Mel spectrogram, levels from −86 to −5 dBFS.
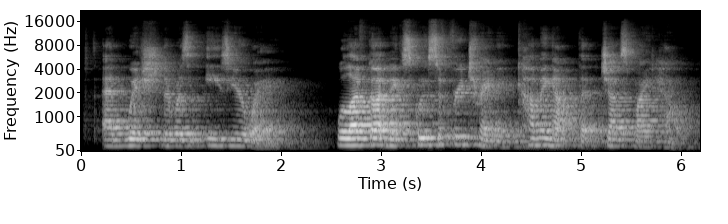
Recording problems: room echo; noticeable; dies away in 0.9 s
thin; somewhat; fading below 450 Hz
off-mic speech; somewhat distant

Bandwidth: 17 kHz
